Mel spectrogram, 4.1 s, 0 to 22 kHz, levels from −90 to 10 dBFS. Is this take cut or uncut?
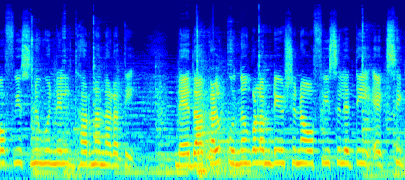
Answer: uncut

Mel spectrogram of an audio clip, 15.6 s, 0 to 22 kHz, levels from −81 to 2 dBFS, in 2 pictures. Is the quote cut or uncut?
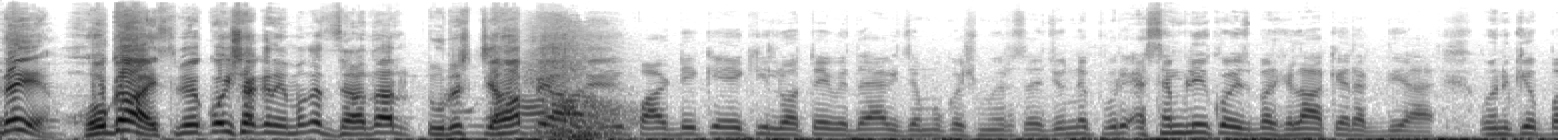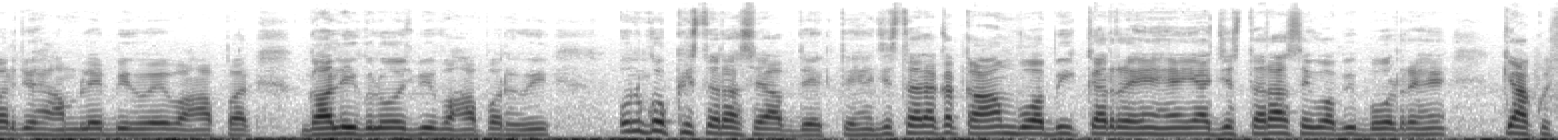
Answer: cut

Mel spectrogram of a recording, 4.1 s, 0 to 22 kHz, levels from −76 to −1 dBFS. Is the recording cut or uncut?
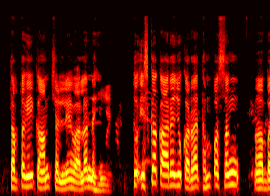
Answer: uncut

